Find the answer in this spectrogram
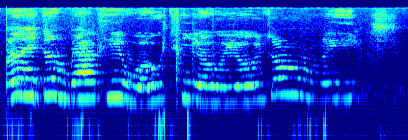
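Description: A young boy singing a wordless sing-song tune, the pitch wavering up and down, fading out near the end.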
